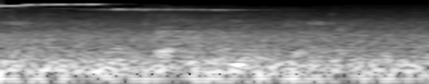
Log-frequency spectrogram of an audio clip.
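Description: Steady roadside traffic noise: a continuous low rumble of passing vehicles on a city street.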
